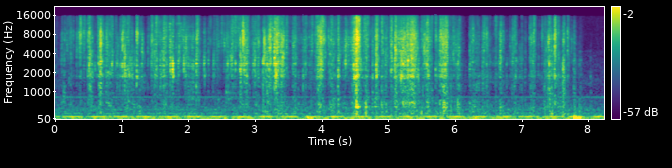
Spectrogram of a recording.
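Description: Foil wrapper of a 2016 Bowman Draft jumbo trading-card pack being torn open and crinkled by hand: a continuous run of crackling rustles and sharp little clicks as the wrapper is peeled back from the cards.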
